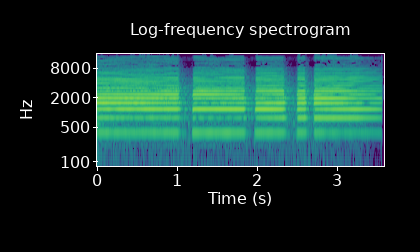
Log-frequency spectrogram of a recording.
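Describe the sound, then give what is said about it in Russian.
A mobile shop van's horn honks loudly as it enters a village to call local residents, in a run of long, steady blasts broken by brief gaps, with one quick toot near the end. No one speaks. “Въезжая в деревню, автолавка громким сигналом заявляет о себе, созывая местных жителей.”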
